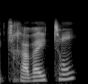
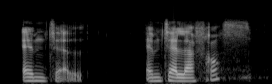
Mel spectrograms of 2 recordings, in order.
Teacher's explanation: put a little T in there to split up those vowel sounds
